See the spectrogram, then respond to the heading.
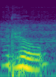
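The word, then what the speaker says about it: ρ: this is denoted by letter p pronounced as rho and this is the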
